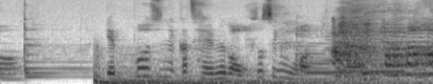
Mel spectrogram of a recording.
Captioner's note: worried sound effect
